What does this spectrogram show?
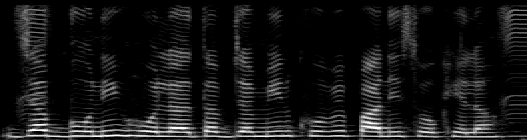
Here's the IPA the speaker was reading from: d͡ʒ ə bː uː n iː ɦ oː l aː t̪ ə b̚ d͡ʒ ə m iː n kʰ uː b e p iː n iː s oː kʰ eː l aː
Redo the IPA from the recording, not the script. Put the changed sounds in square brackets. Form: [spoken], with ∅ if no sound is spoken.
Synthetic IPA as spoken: d͡ʒ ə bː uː n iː ɦ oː l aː t̪ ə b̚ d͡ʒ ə m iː n kʰ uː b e p [aː] n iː s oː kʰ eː l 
